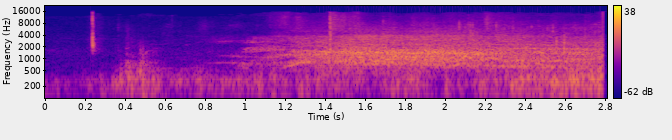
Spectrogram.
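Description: A crowd bursts into loud cheering.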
